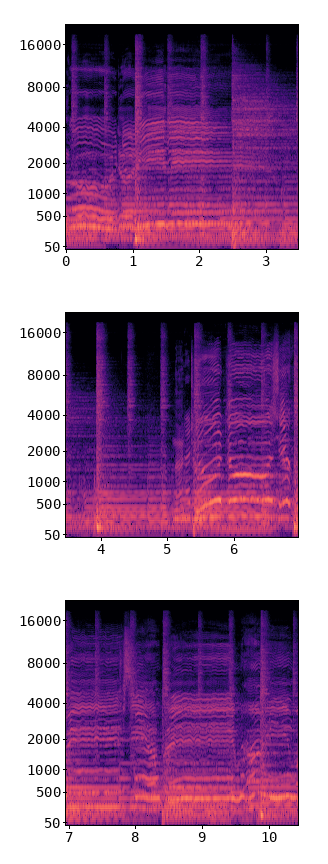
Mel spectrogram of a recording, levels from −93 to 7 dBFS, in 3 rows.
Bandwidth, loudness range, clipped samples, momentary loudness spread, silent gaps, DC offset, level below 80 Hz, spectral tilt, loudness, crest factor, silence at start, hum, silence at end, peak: 19 kHz; 5 LU; under 0.1%; 12 LU; none; under 0.1%; -54 dBFS; -5.5 dB/octave; -27 LUFS; 16 dB; 0 s; none; 0 s; -10 dBFS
